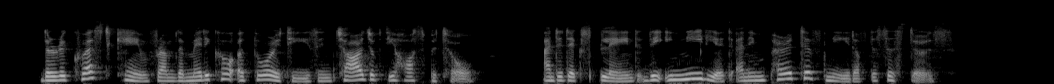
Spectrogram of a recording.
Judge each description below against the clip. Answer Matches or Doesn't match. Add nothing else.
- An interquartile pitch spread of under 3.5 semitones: Doesn't match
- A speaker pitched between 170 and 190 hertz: Matches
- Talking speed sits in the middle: Doesn't match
